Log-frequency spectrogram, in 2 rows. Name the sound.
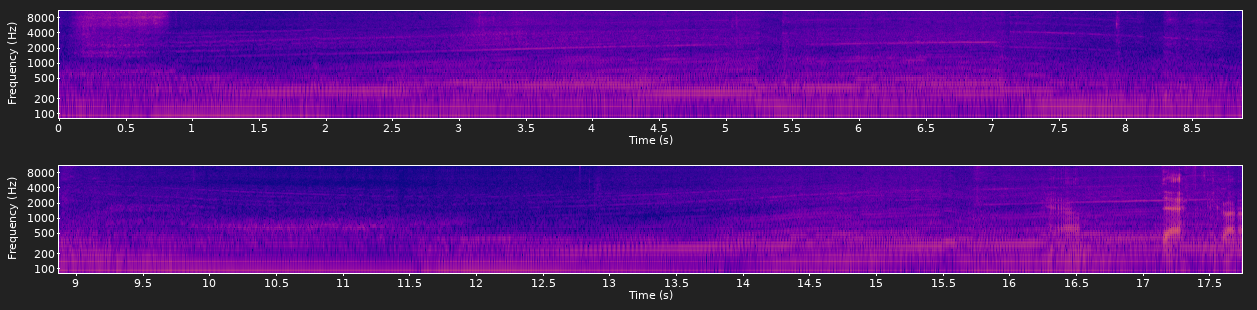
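GT4 race car engine accelerating in a racing video game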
